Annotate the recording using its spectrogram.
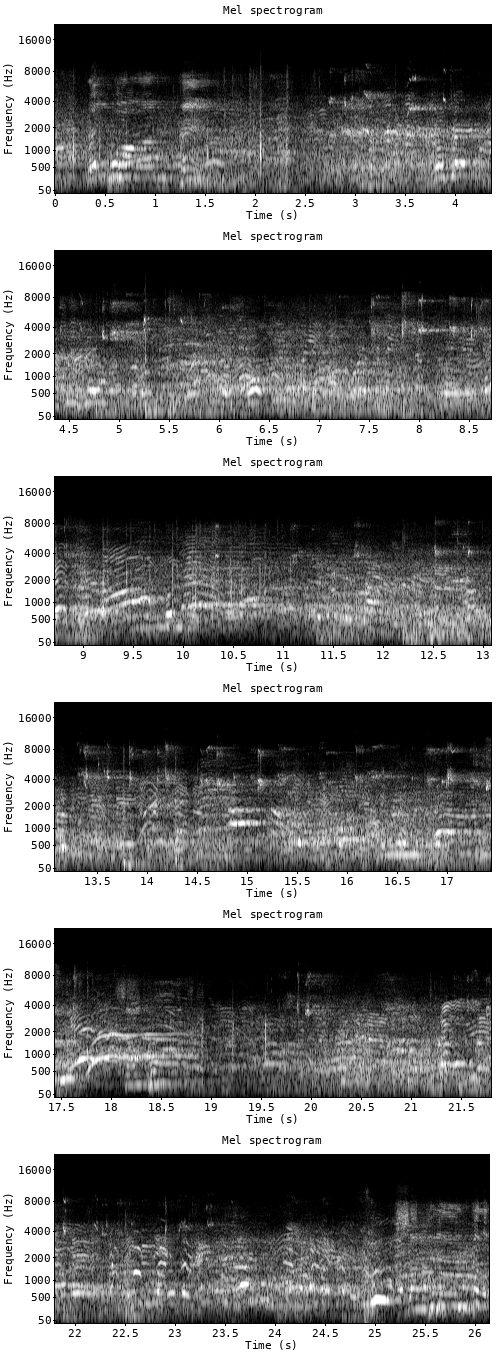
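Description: Live sound of a basketball game in a large gym. A basketball is dribbled on the hardwood court under a continuous mix of crowd and player voices, all echoing in the hall.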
